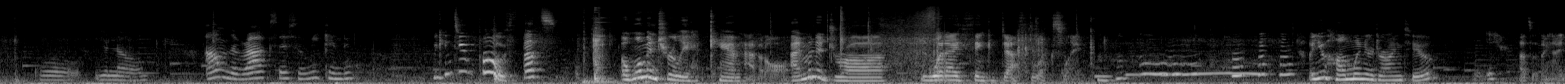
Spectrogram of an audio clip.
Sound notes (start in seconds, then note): 10.9 humming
